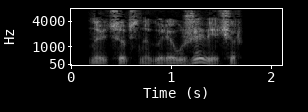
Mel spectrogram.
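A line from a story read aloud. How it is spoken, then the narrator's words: Confused, bewildered. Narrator (Russian): растерянно проговорила Анжела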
